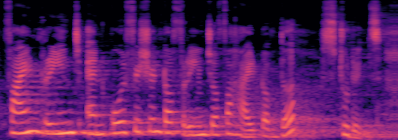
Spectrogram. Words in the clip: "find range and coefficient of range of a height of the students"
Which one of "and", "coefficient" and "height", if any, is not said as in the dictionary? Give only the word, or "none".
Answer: none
